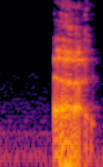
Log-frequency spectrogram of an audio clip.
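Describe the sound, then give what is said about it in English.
A single loud burp erupts abruptly after a moment of near silence, after drinking a strawberry Topo Chico seltzer, lasting about half a second with a rough, gurgling low rumble. “Patented burp.”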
